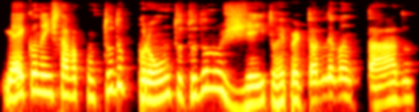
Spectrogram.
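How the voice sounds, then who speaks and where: A man's voice: a little high, expressive, fairly quick, a little mellow, highs cut off. A man with a Brazilian Portuguese accent in casual podcast chat, explaining things in slangy everyday speech as a guest musician.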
